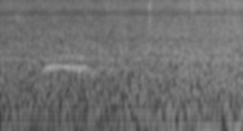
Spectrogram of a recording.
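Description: Steady rain falling on a garden full of potted plants, a dense, even hiss with no breaks, close and fairly loud.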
